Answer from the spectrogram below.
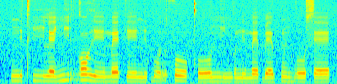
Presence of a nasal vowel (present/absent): present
